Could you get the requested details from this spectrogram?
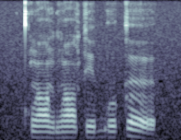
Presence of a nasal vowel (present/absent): present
